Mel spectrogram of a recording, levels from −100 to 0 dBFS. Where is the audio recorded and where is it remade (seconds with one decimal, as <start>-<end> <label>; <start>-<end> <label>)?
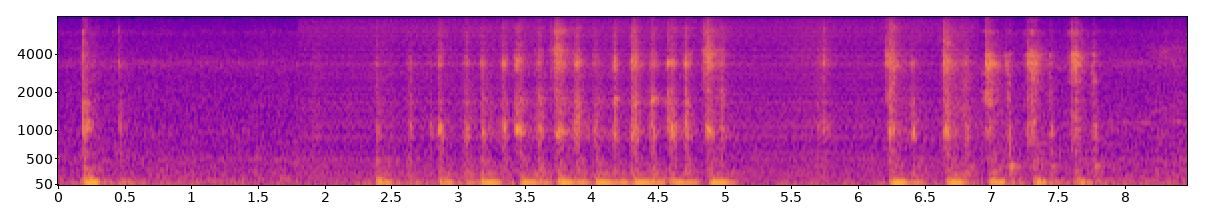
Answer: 0.0-1.8 recorded; 1.8-6.9 remade; 6.9-8.5 recorded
